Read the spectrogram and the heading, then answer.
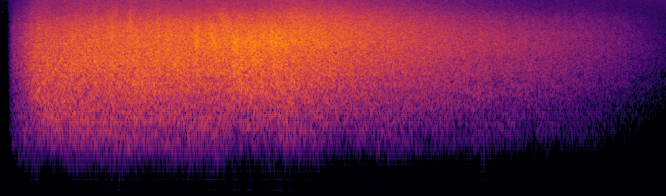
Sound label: Wind One Off, ambience; Warframe; Sacrifice; Vitruvian Memory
